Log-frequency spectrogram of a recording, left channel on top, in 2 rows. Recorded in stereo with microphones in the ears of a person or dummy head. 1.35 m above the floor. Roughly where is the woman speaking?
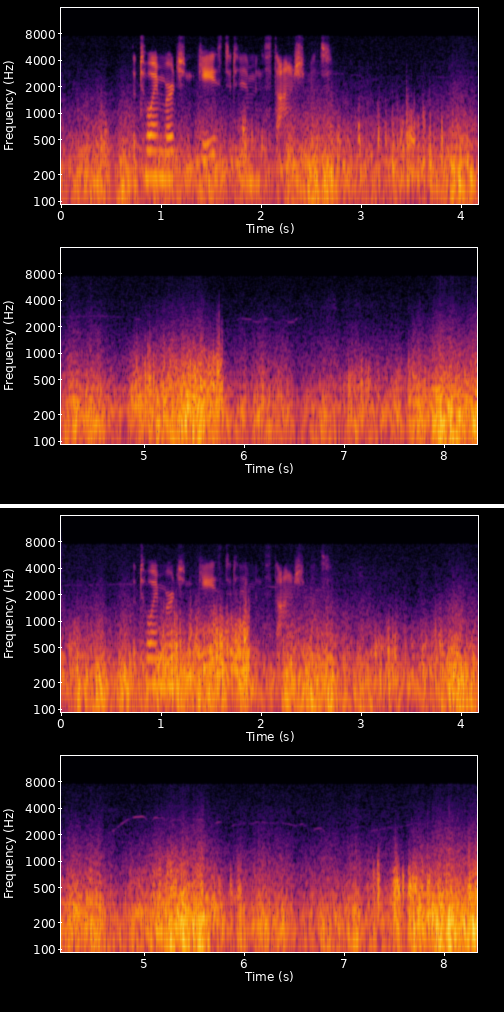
Left.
